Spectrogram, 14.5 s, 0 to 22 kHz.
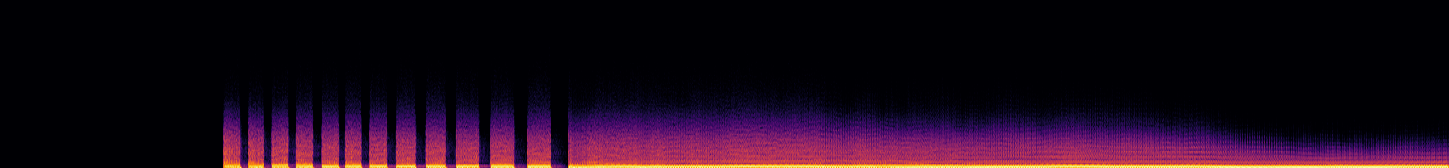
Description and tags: The sound of a live guitar, two pickups with one pickup turned off. Rapidly switching between the one that is off and the one that is on. You know you have heard this technique used before on all the 70's rock albums.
